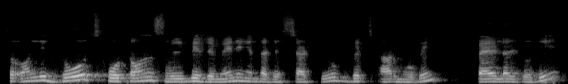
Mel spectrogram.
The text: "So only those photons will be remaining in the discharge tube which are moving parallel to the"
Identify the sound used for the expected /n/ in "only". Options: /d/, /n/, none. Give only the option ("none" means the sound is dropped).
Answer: /n/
